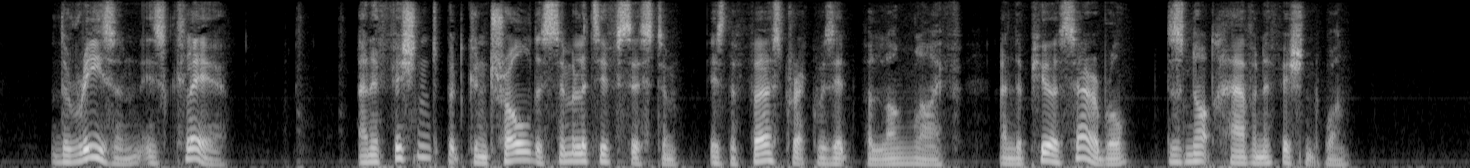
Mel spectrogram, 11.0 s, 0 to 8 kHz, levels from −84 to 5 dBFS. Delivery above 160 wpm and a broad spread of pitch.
No: average, 145 wpm; wide, 6.2 semitones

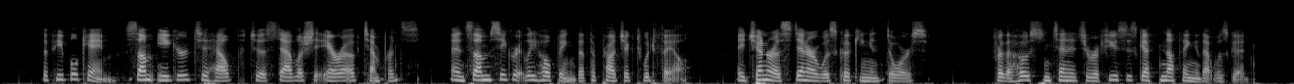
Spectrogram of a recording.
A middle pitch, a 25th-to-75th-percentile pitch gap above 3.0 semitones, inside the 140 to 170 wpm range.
No: medium, 180 Hz; average, 3.6 semitones; average, 185 wpm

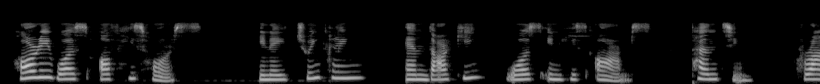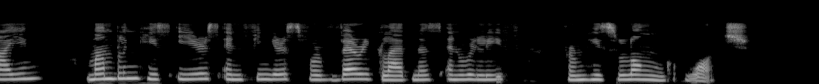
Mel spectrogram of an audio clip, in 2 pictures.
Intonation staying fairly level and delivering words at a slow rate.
Yes: narrow, 2.3 semitones; slow, 115 wpm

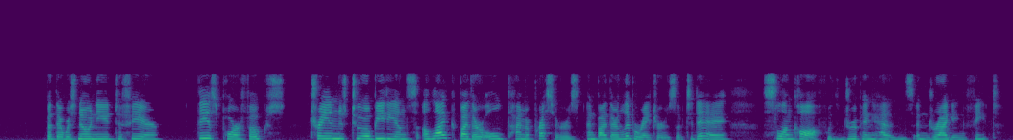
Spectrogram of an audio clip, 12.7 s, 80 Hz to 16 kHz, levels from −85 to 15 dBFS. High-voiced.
Yes: high, 245 Hz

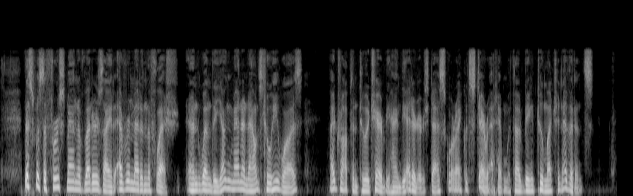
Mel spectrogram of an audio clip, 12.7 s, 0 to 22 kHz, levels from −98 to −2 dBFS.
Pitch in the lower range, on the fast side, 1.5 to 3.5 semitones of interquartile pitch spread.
No: low, 125 Hz; fast, 210 wpm; average, 4.9 semitones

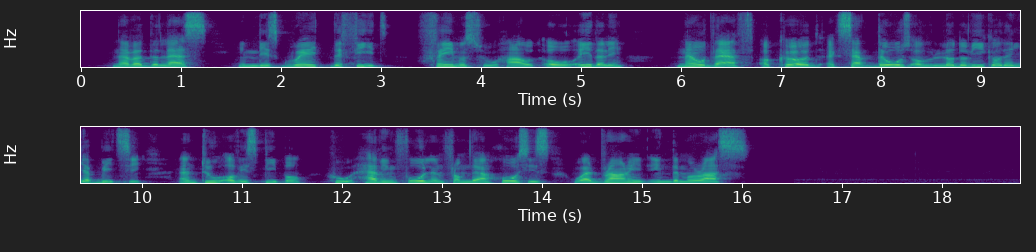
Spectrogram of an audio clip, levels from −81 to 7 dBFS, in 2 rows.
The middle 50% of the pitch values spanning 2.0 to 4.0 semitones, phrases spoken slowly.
Yes: average, 3.2 semitones; slow, 110 wpm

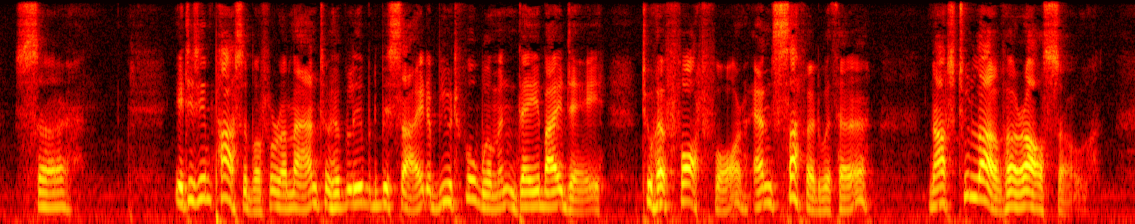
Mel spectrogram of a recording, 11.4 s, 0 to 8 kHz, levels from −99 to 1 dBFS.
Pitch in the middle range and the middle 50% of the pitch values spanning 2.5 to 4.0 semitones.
No: medium, 165 Hz; average, 4.5 semitones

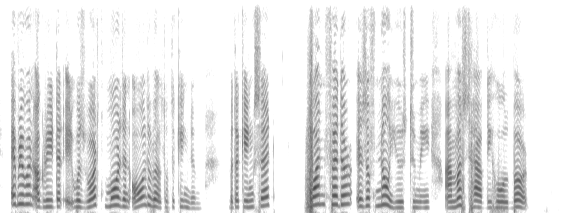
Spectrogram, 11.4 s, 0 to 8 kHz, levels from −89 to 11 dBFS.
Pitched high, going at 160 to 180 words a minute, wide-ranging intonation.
Yes: very high, 250 Hz; average, 170 wpm; wide, 5.7 semitones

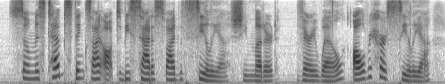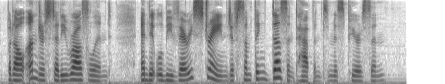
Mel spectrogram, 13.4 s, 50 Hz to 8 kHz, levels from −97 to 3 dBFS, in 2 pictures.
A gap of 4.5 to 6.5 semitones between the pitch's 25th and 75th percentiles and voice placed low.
No: average, 5.0 semitones; high, 195 Hz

